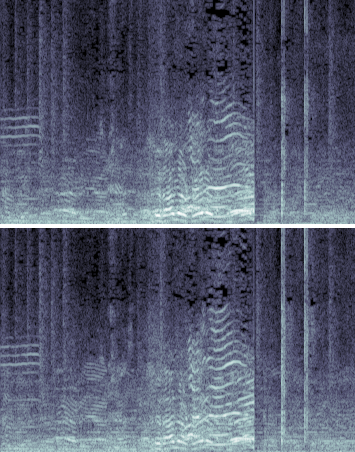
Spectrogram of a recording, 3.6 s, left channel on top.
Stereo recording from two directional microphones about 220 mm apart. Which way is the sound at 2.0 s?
30° left (ahead or behind).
